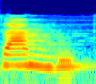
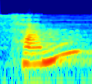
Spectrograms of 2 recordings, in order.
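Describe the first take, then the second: First: It begins with a buzzing voiced z sound. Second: It begins with a hissing voiceless s sound. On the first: The speaker calls it right. "we pronounce the S like in uh, the English Z" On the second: The speaker calls it wrong. "so it's not"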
